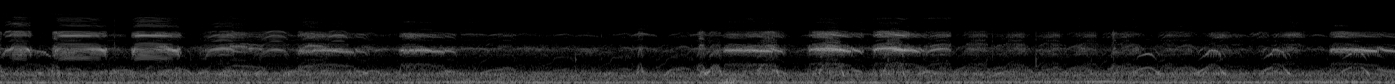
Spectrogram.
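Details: Black-headed gull at its nest with three chicks, giving harsh, harmonic, arched calls repeated in irregular bursts through the recording over steady low background rumble.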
